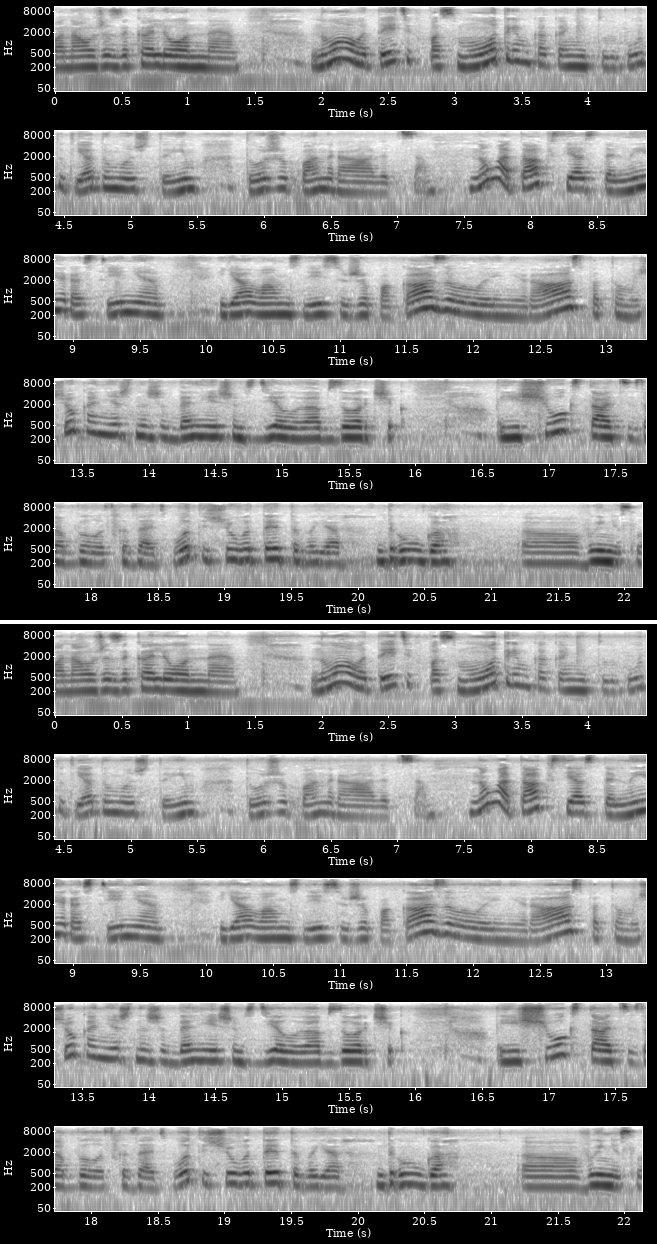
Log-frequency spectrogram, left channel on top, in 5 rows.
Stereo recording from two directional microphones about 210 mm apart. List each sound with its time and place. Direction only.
0.0 s a woman's voice: 15° right (ahead or behind)
7.5 s a woman's voice: 10° right (ahead or behind)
